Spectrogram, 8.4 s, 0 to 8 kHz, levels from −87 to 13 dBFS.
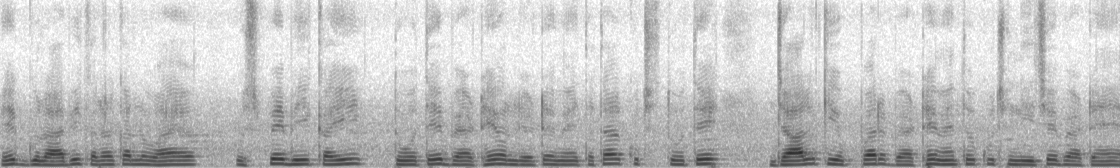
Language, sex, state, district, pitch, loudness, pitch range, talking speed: Hindi, male, Chhattisgarh, Balrampur, 195 Hz, -18 LUFS, 185-210 Hz, 215 wpm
